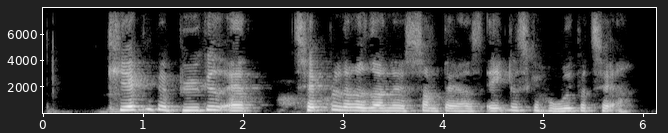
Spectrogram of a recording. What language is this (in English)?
Danish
